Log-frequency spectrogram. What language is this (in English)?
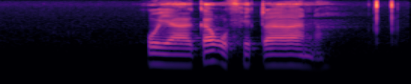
Northern Sotho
